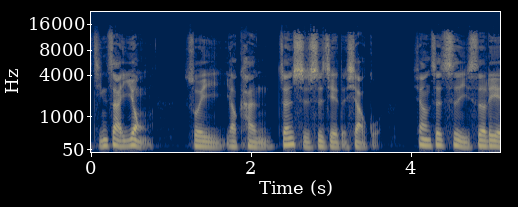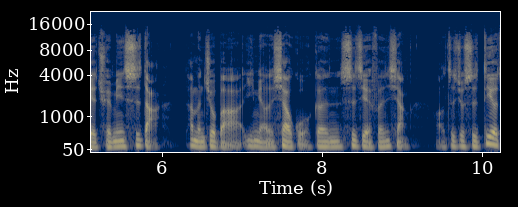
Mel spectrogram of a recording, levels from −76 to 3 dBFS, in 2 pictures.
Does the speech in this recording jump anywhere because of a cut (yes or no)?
no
